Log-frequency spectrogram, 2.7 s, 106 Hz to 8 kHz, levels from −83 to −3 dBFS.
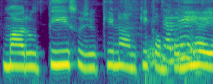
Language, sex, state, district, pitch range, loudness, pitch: Hindi, female, Uttar Pradesh, Lucknow, 260-285 Hz, -13 LUFS, 270 Hz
